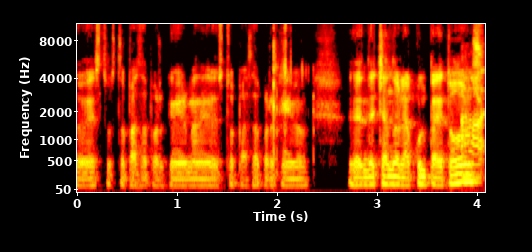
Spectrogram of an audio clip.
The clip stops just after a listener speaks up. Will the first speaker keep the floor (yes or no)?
no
